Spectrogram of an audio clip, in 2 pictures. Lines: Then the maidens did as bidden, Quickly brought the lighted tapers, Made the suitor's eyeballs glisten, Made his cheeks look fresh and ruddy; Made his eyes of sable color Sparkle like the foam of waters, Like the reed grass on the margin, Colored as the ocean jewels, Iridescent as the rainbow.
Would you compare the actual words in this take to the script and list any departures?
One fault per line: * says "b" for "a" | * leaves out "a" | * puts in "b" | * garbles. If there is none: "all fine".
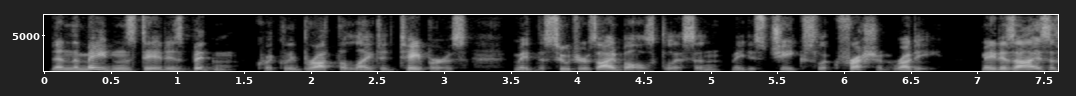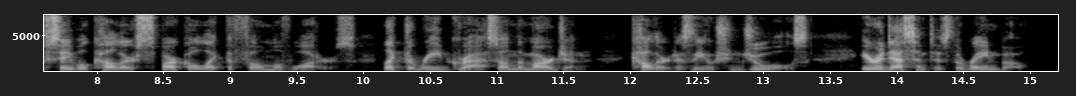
all fine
